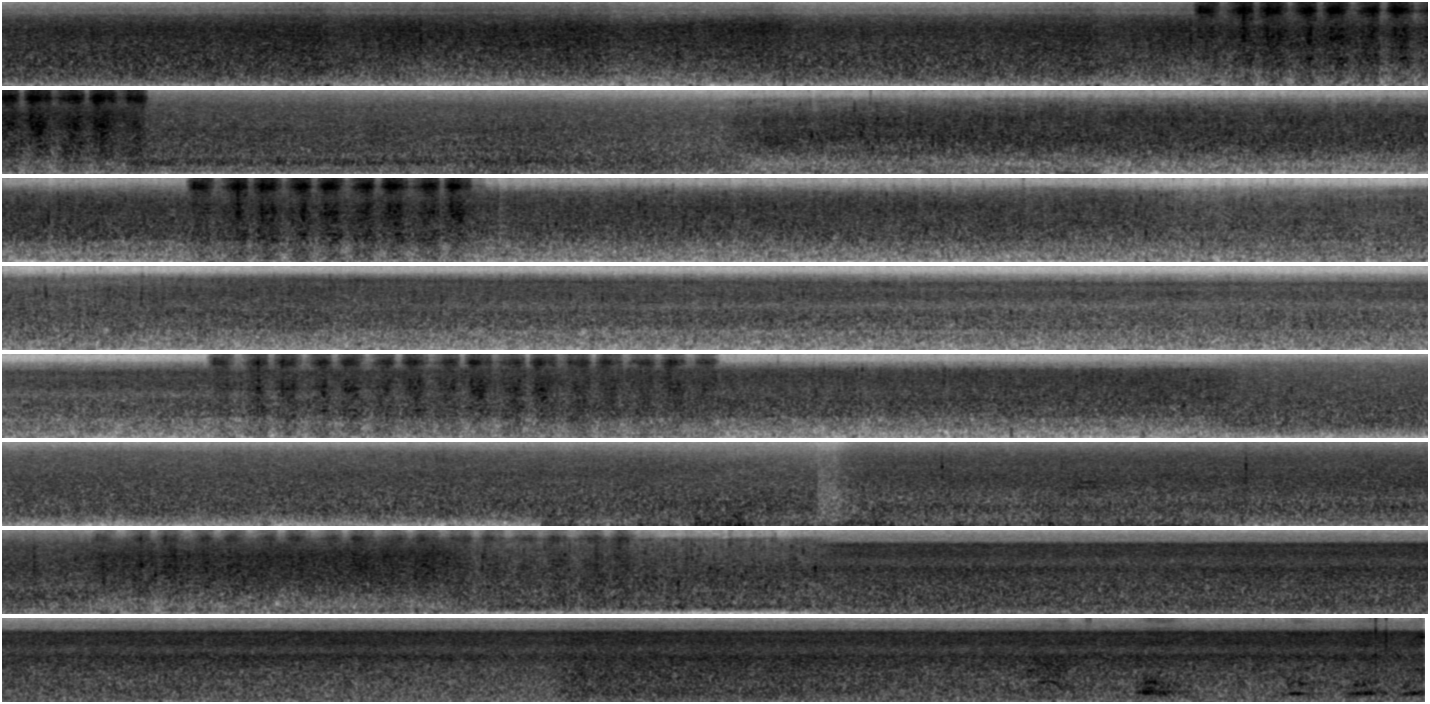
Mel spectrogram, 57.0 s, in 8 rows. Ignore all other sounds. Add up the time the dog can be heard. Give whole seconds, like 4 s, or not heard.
2 s.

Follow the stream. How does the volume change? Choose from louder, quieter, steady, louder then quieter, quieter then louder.
quieter then louder.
